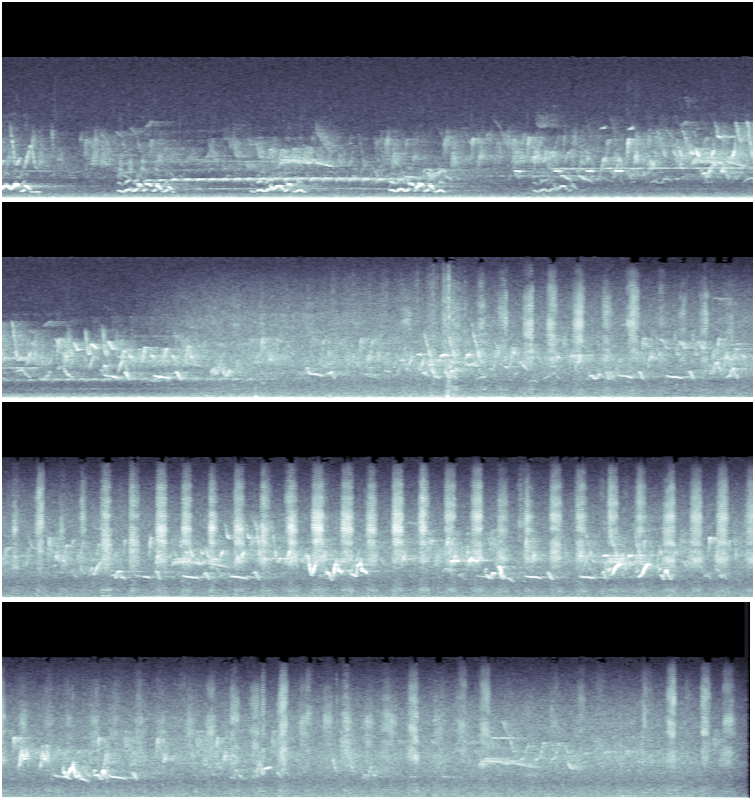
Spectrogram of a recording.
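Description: A chorus of wild birds singing: many short high chirps and trills, with a few lower repeated calls in the first seconds. From about ten seconds in, a fast, even series of sharp high rasping notes runs under the song to the end.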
